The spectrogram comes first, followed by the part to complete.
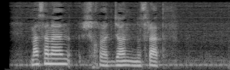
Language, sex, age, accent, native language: Uzbek, male, 18-24, Farg'ona, Uzbek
